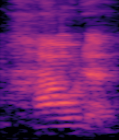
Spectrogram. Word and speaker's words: Gouda: And the pride and joy of the nation, Gouda cheese. Sprinkles on that's how you toast?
